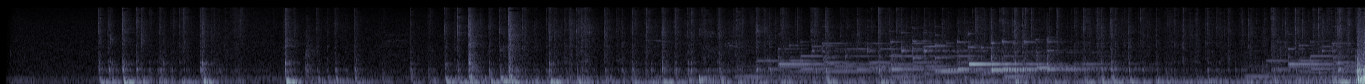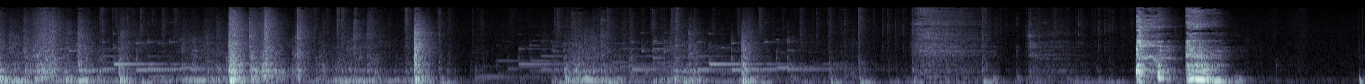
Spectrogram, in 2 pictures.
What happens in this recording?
i was typing the keyboard of my laptop. Out of nowhere, the phone was ringing several times. While it was ringing, I was typing the keyboard with one hand and the other hand was opening the desk drawers to check if the phone was in there. Afterwards, I was a little bit coughing at the end.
